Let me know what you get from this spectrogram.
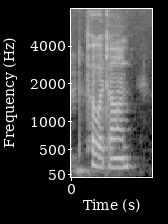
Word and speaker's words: Powhatan: Powhatan.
